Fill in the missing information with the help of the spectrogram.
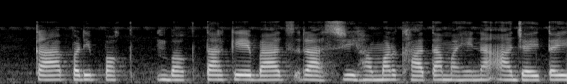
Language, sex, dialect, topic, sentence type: Magahi, female, Southern, banking, question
